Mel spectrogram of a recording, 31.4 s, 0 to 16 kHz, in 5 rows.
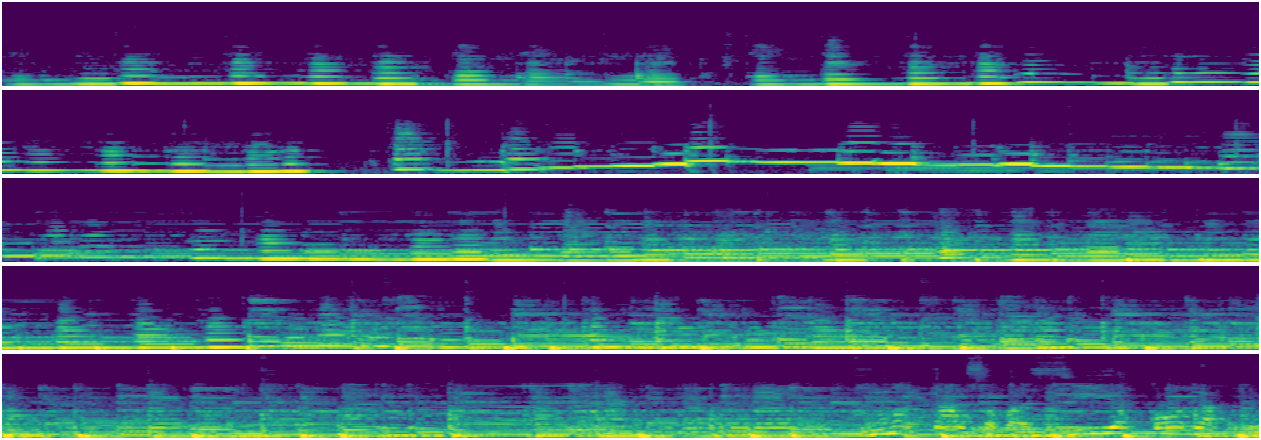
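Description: A South American 7-inch vinyl record playing through a home hi-fi's speakers, starting at the needle drop. It opens with a swooping, sliding melodic line broken by two brief gaps, then more instruments join and the full band fills out about twenty seconds in.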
